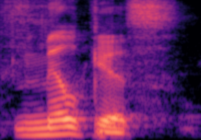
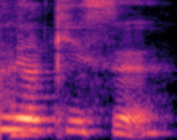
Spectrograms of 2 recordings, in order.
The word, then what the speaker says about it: Milkis: Look, it is Milkis. I just pronounce it the American way.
